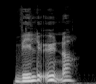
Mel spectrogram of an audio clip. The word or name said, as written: velynder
